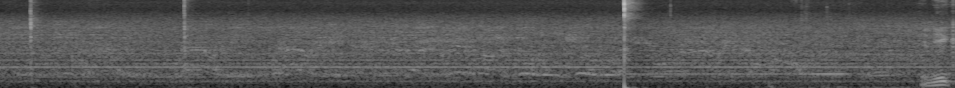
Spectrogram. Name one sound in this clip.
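An electronic instrument hums with a faint, steady whine.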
